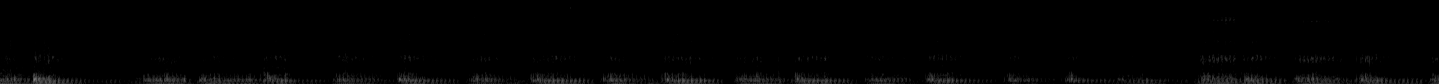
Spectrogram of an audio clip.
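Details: Sphynx cat purring while a tiny kitten named Angel, a little girl, is helped to nurse indoors; steady low rumbling purr in rhythmic pulses roughly every second, with soft rustling alongside.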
